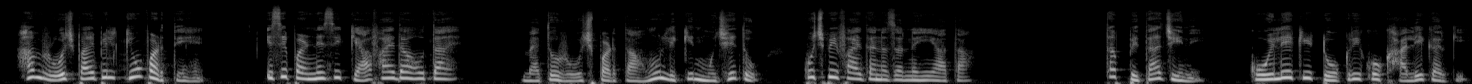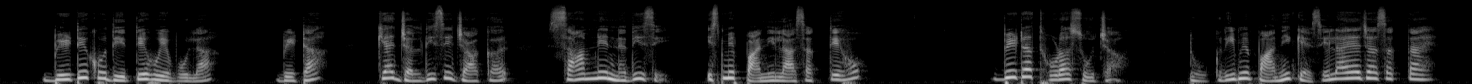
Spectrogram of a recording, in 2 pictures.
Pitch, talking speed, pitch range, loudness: 215 Hz, 130 wpm, 165-265 Hz, -25 LUFS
